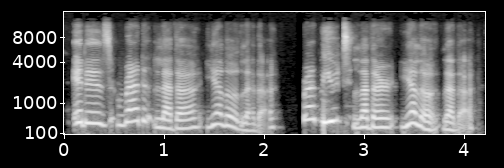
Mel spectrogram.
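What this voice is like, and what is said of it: Put-on British accent. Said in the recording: “did it in a British accent, and I really like that. And so I'm going to do it that way.”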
